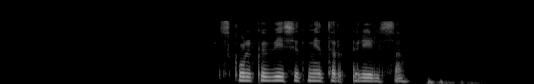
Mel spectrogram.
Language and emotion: Russian, neutral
